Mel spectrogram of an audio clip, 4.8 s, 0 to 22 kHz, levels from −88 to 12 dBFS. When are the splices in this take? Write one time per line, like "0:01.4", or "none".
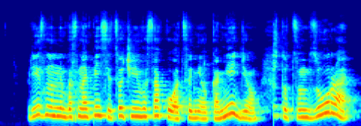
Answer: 0:03.6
